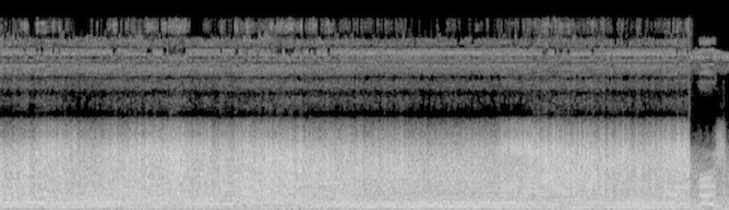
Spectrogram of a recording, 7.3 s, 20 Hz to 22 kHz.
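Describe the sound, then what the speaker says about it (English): Moto2 racing motorcycles on warm-up laps at the COTA circuit roar past in a loud, continuous high-revving engine scream. The pitch sweeps as the bikes shift gears, and the sound cuts off abruptly at the end. "Moto 2 doing some warm up laps."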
